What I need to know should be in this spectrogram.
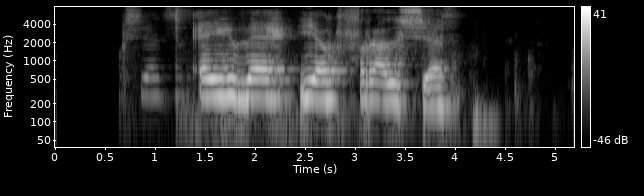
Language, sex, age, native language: Icelandic, male, 10, Icelandic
